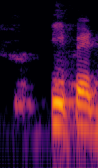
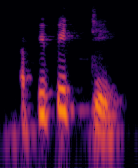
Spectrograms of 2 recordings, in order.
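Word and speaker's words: pipette: পিপেট দিয়ে নিব। পিপেট দিয়ে নিব, হ্যাঁ পিপেট। এটা উচ্চারণটা সুন্দর মতো করবে। আবার অনেকে বলে যে পিপিটি, ঠিক আছে, এই পিপিটি না, কিন্তু এটা পিপেট। কি মন থাকবে তো?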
